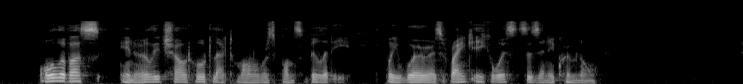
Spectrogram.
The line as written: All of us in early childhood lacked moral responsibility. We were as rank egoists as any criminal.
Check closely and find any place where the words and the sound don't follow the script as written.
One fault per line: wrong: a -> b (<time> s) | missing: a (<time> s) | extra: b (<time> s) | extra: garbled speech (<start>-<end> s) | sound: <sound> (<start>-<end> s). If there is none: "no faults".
no faults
